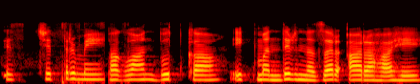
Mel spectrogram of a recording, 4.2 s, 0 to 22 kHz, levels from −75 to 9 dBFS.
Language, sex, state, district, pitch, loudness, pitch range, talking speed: Hindi, female, Uttar Pradesh, Gorakhpur, 230 Hz, -20 LUFS, 220-240 Hz, 170 wpm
